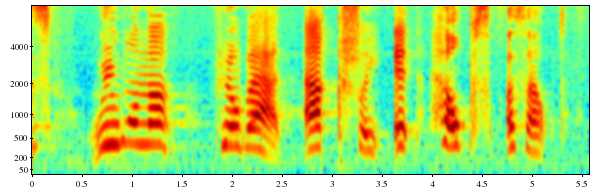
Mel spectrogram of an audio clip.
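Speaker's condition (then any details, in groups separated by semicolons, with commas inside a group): Cerebral palsy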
